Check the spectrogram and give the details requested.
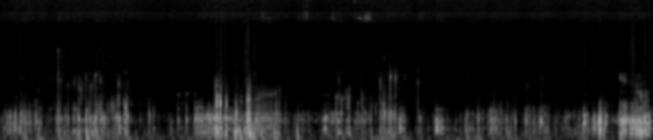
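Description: Continuous gurgling and deep growling from the belly; normal bowel sounds.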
